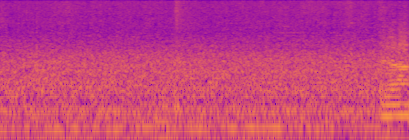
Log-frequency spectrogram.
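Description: Steady low rumble and hiss of room background noise, with a faint hum, and no distinct events.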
